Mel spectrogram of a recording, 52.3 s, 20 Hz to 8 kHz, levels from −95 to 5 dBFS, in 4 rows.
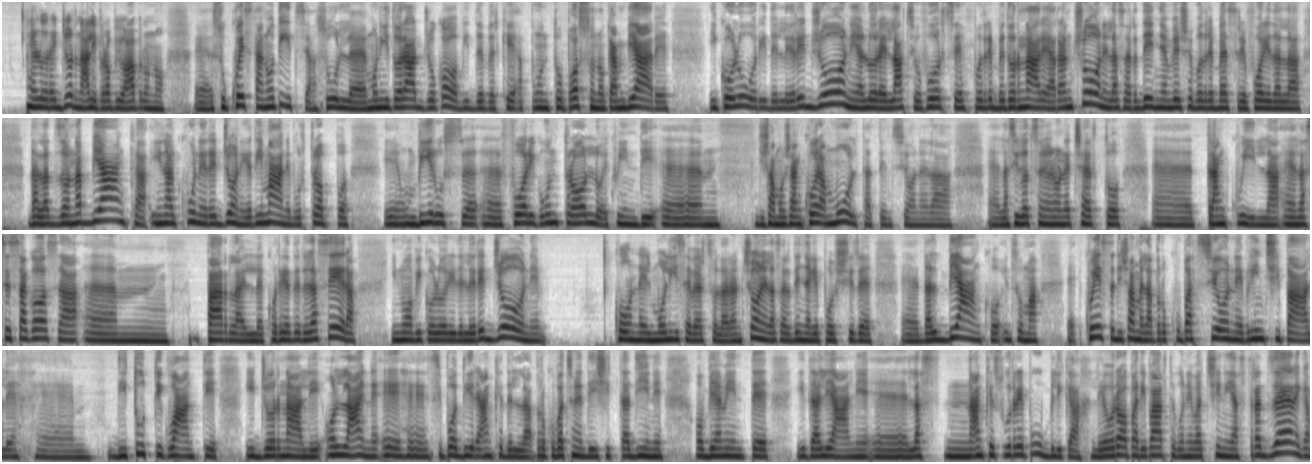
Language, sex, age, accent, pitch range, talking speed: Italian, female, 30-49, native, 185-215 Hz, 150 wpm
